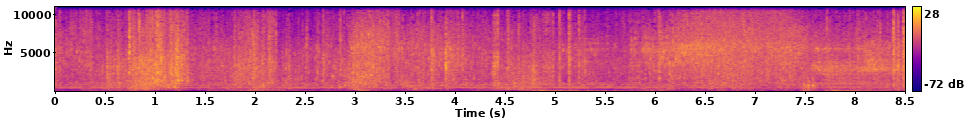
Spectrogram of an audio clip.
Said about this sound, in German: Ebbe zog das Boot hinaus und die flüsternde Insel schien plötzlich gefährlich nahe gerückt.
